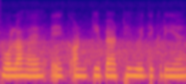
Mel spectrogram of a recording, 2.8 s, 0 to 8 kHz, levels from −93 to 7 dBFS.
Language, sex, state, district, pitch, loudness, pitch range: Hindi, female, Chhattisgarh, Korba, 200 Hz, -20 LUFS, 195-205 Hz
